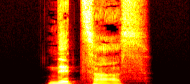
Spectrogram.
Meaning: genitive of Nizza
- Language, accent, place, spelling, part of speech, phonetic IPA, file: German, Germany, Berlin, Nizzas, noun, [ˈnɪt͡saːs], De-Nizzas.ogg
